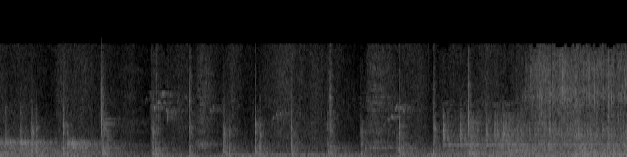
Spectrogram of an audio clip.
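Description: Footsteps clank up metal stairs.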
